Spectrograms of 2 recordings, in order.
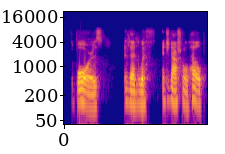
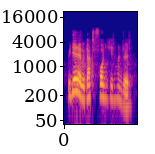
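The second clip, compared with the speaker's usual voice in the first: excited cheer; 4 semitones higher, faster than usual. Real, not acted. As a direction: cheer the win. Celebrating reaching a goal.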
